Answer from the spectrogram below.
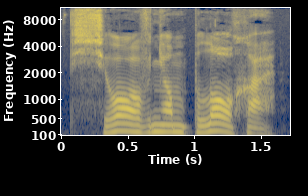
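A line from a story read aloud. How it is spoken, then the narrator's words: Spluttering growl. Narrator (Russian): зарычал, оплевывая все вокруг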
